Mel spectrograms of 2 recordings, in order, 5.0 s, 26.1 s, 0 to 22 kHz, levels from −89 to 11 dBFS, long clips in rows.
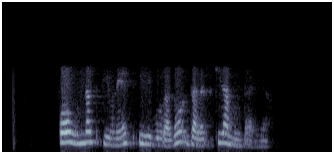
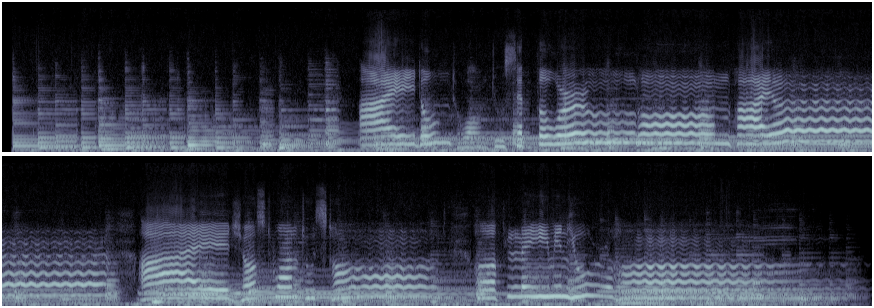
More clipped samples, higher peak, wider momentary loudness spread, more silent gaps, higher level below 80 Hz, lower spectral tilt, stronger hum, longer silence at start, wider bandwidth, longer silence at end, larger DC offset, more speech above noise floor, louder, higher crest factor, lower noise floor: neither; second, -8 dBFS vs -4 dBFS; first, 16 LU vs 13 LU; neither; second, -76 dBFS vs -38 dBFS; first, -10.5 dB/octave vs -8.5 dB/octave; neither; first, 0.85 s vs 0.15 s; second, 3.8 kHz vs 7.4 kHz; first, 1 s vs 0.3 s; neither; first, 41 dB vs 23 dB; second, -28 LUFS vs -20 LUFS; first, 22 dB vs 16 dB; first, -68 dBFS vs -41 dBFS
